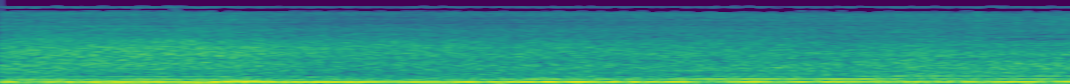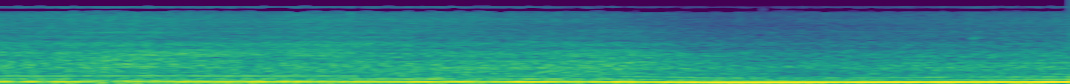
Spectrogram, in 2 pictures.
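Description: Off-road four-wheel-drive vehicle's engine running at fairly steady low revs under a steady hiss of tyre and wind noise; the engine grows louder and slightly deeper about eight and a half seconds in.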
